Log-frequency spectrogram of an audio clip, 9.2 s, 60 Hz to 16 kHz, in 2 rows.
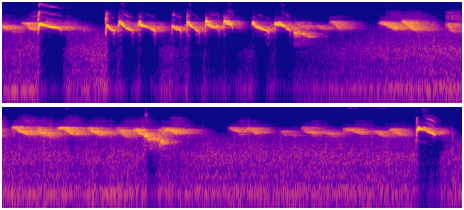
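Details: Captive Oriental white-eye, August 2022, new white feathers nearly pigmented; dense high chattering twitters and buzzy slurred notes over a steady low hum throughout.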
